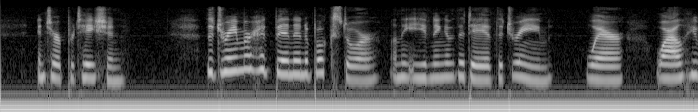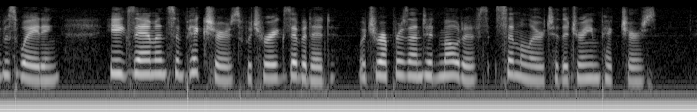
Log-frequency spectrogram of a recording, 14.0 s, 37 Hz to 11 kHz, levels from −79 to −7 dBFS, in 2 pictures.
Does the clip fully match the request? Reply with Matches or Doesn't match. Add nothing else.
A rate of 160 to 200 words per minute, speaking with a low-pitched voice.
Doesn't match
